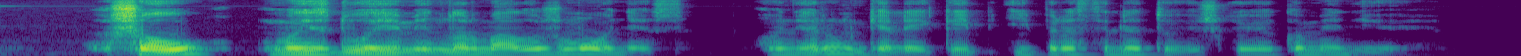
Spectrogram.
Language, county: Lithuanian, Vilnius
